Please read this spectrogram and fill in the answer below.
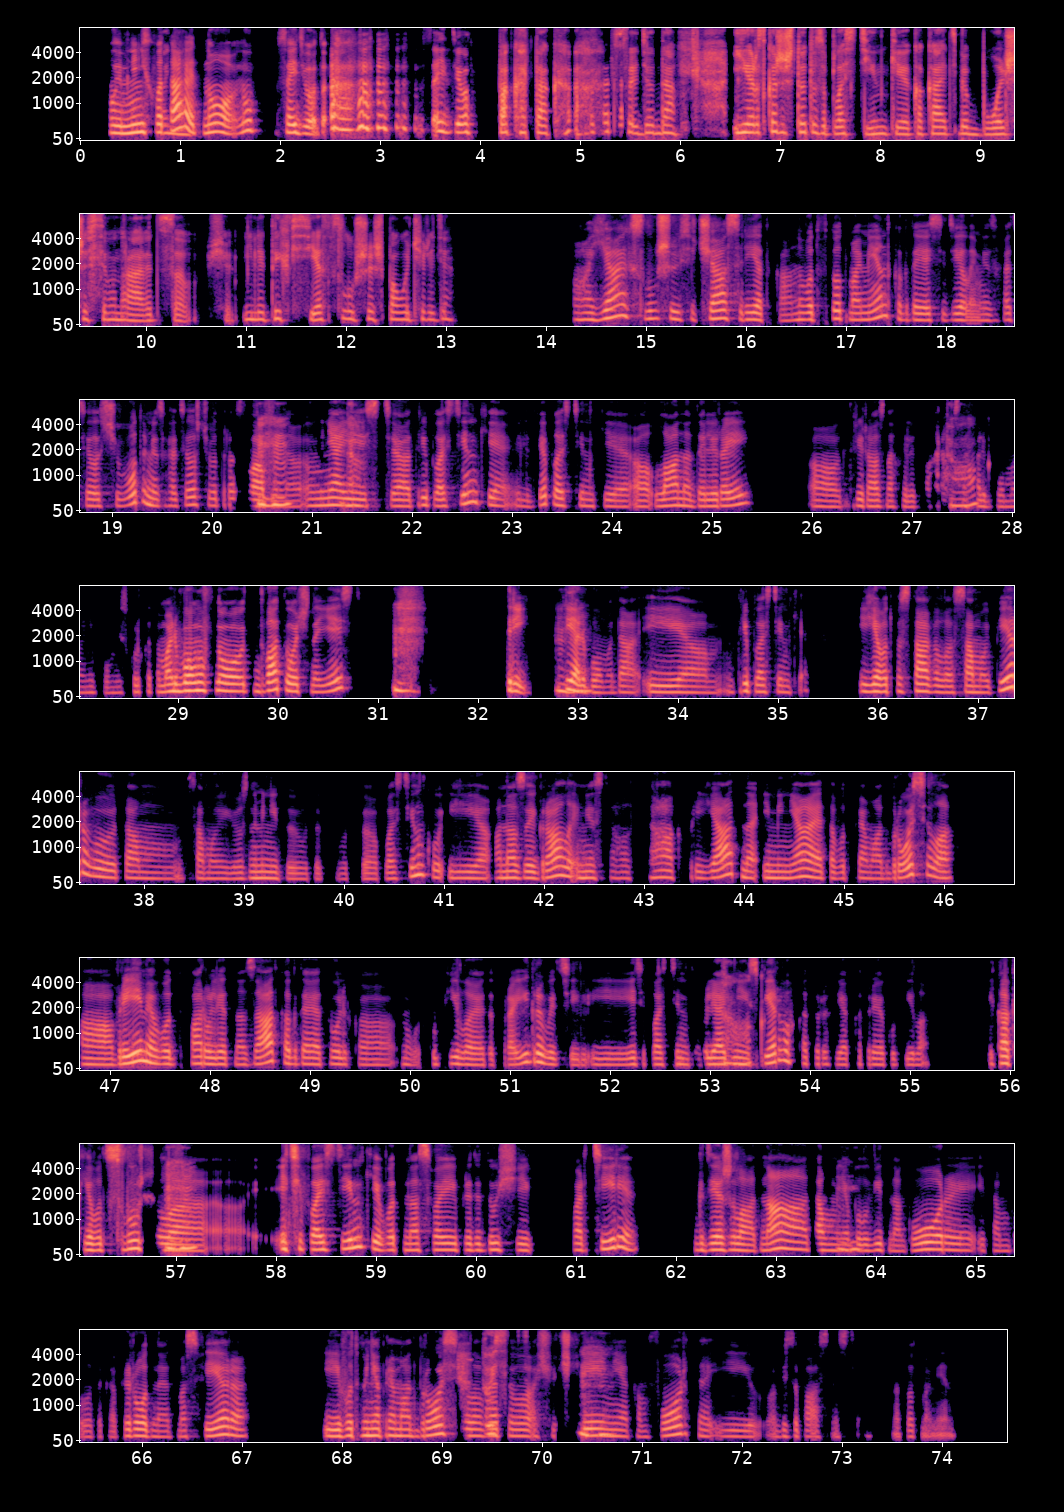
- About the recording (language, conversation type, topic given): Russian, podcast, Куда вы обычно обращаетесь за музыкой, когда хочется поностальгировать?
- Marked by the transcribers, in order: laugh; laughing while speaking: "сойдет"; chuckle; other background noise; tapping; chuckle; stressed: "так"; laughing while speaking: "эти"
